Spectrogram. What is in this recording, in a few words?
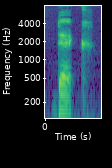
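"deck", Nigerian Pidgin, male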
